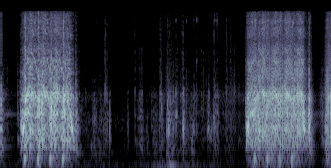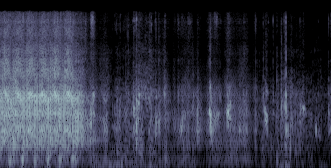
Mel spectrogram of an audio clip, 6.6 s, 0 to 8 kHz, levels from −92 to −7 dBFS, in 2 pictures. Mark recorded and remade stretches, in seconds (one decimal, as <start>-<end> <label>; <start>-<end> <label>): 0.0-2.3 recorded; 2.3-4.4 remade; 4.4-4.9 recorded; 4.9-5.9 remade; 5.9-6.6 recorded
